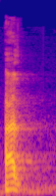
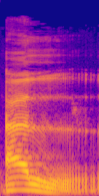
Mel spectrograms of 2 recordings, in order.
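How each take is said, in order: First: The sound is jerked and stops abruptly. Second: The sound is pressed and then falls away. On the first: The speaker calls it wrong. "juga tidak dihentak, al, langsung berhenti" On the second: The speaker calls it right. "al kemudian turun, al, turun"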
